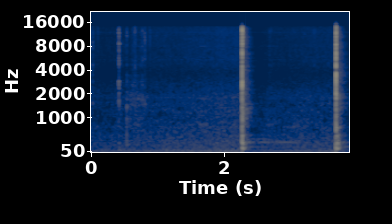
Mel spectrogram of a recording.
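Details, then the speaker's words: OpenSprinkler Bee shield on Arduino test-cycling four battery-operated sprinkler valves in turn: sharp single clicks about 1.5 s apart as each valve opens or closes; normal switching. "so you can hear uh from the clicking sound that the valves are being opened or closed"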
